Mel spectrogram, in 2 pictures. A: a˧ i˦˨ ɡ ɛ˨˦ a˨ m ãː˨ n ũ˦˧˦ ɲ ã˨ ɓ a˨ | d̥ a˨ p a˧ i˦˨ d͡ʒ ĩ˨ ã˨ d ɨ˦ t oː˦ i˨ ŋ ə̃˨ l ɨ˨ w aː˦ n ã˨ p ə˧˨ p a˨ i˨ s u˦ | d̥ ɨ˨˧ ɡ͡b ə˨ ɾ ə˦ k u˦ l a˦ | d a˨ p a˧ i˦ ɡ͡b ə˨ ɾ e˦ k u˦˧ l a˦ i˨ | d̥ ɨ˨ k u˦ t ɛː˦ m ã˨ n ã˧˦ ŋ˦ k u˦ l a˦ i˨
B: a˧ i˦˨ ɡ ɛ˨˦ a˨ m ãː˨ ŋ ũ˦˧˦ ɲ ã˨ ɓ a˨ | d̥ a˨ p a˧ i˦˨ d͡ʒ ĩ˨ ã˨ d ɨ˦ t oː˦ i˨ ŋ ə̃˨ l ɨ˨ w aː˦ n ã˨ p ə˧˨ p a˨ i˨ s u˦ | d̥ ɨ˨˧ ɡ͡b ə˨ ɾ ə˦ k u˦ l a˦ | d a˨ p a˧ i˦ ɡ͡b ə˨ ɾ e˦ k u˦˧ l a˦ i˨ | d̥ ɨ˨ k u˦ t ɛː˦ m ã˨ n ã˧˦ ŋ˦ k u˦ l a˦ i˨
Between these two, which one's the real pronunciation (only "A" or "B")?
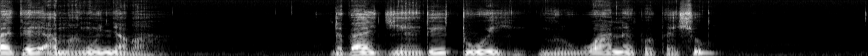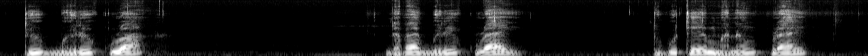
B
